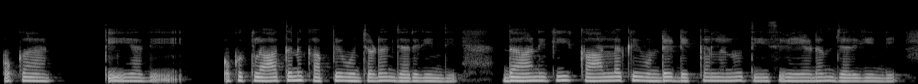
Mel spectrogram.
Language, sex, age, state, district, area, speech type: Telugu, female, 30-45, Telangana, Peddapalli, rural, spontaneous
